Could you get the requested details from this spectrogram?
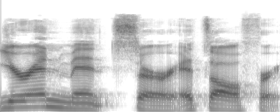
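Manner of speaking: put-on sassy voice. Retelling a flight attendant's reply to a passenger: imitating a sassy flight attendant. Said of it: "he was so sassy about it".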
